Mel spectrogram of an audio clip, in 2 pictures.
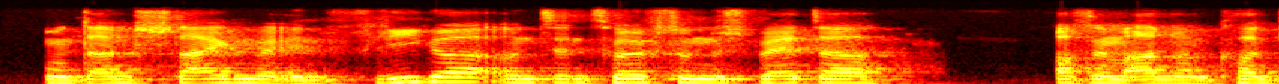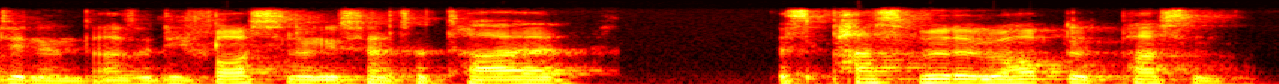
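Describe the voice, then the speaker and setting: A man's medium-pitched voice at a moderate pace. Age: 20s. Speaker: traveller. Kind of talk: casual interview.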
